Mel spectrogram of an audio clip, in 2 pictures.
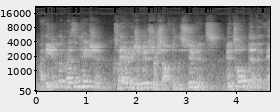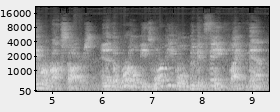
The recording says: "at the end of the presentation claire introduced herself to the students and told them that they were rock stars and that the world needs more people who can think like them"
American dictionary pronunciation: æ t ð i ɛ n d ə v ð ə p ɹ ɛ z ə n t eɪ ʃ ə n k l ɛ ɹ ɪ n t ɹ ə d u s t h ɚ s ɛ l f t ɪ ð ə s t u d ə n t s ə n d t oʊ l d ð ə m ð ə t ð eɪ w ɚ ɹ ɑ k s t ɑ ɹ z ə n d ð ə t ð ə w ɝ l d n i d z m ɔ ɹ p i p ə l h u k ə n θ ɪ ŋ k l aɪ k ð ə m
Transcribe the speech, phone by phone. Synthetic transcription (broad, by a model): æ t ð i ɛ n d ə v ð ə p ɹ ɛ z ə n t eɪ ʃ ə n k l ɛ ɹ ɪ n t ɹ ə d u s t h ɚ s ɛ l f t ɪ ð ə s t u d n t s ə n t oʊ l d ð ə m ð ə t ð eɪ w ɚ ɹ ɑ k s t ɑ ɹ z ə n ð ə t ð ə w ɝ l d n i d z m ɔ ɹ p i p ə l h u k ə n θ ɪ ŋ k l aɪ k ð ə m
